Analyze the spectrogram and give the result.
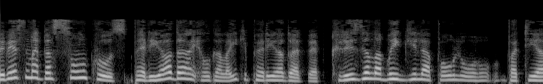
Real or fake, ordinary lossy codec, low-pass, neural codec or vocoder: fake; MP3, 32 kbps; 9.9 kHz; codec, 16 kHz in and 24 kHz out, 0.6 kbps, FocalCodec, streaming, 4096 codes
